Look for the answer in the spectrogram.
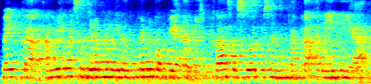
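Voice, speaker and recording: A woman's voice: a little high, flat delivery, rapid-fire, close to an everyday voice. A young woman playing a polite, apologetic customer service officer in an amateur business role-play, with a courteous customer service manner. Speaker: student acting in a class presentation. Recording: very echoey room, distant mic, noisy.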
